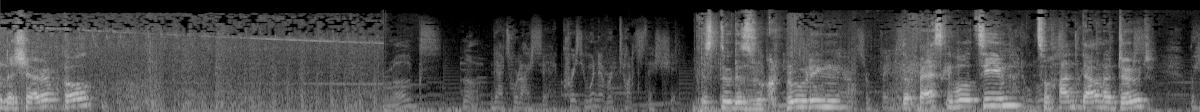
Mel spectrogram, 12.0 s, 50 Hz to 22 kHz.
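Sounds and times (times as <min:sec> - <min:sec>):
thin high falling tone: 0:00.0 - 0:04.4
train rumbling on rails: 0:00.5 - 0:03.9.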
